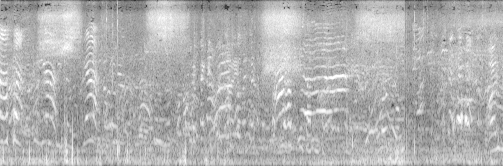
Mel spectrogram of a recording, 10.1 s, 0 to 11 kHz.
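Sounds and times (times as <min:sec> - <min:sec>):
children's voices: 0:00.0 - 0:10.0.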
